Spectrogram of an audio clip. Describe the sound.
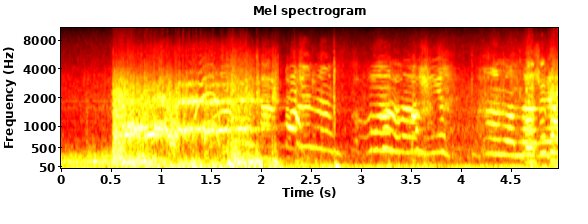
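A car whose brakes have failed at a railway level crossing skids with a loud, sudden squeal of tires and rushing noise for about two seconds, then excited, shouting voices take over as the skid dies away.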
